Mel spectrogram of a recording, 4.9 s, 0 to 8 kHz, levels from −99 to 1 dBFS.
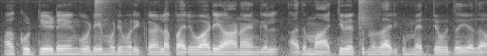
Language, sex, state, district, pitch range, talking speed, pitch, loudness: Malayalam, male, Kerala, Kasaragod, 115-130 Hz, 145 wpm, 125 Hz, -16 LUFS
